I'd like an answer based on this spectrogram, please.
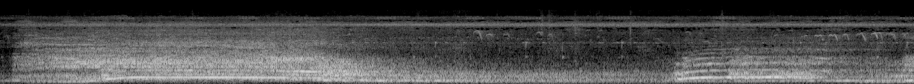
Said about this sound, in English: That's from the Congo. Those are forest elephants. This is about 3 o'clock in the morning. These particular recordings reflect a very unique kind of soundscape. There are very few places in the world where an elephant would go to this kind of wetland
